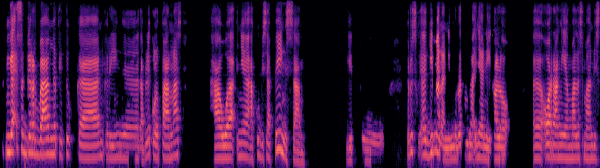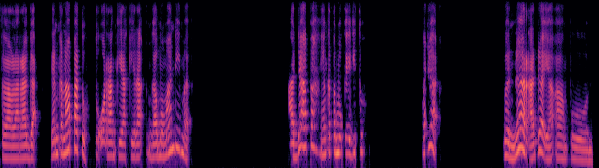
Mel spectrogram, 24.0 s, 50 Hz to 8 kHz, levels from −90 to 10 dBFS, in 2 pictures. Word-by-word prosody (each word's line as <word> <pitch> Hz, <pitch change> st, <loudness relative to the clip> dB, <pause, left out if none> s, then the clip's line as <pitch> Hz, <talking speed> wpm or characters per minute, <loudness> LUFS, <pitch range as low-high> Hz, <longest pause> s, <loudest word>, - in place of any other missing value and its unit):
Nggak 255 Hz, 0 st, +8 dB
seger 245 Hz, -3 st, +3 dB
banget 225 Hz, +1 st, +7 dB
itu 225 Hz, +2 st, -5 dB
kan, 175 Hz, +1 st, +2 dB
keringat, 170 Hz, -1 st, -8 dB
apalagi 190 Hz, +8 st, -5 dB
kalau 175 Hz, -4 st, -2 dB
panas, 180 Hz, +4 st, +3 dB, 0.7 s
hawanya, 170 Hz, +2 st, +2 dB
aku 160 Hz, -, -10 dB
bisa 185 Hz, 0 st, -4 dB
pingsan, 160 Hz, -, 0 dB, 0.9 s
gitu. 150 Hz, 0 st, -12 dB, 0.8 s
Terus, 255 Hz, -1 st, -3 dB
eee, 215 Hz, +1 st, -1 dB
gimana 250 Hz, -8 st, +6 dB
nih 150 Hz, -, -2 dB
menurut 165 Hz, +3 st, -2 dB
Mbaknya 180 Hz, 0 st, -2 dB
nih, 150 Hz, -1 st, -3 dB
kalau, 160 Hz, -1 st, +2 dB, 0.6 s
eee, 170 Hz, 0 st, -2 dB
orang 185 Hz, -2 st, +5 dB
yang 170 Hz, -1 st, -3 dB
males 170 Hz, 0 st, -2 dB
mandi 165 Hz, +1 st, -3 dB
setelah 170 Hz, 0 st, -2 dB
olahraga? 170 Hz, +1 st, 0 dB, 0.3 s
Dan 205 Hz, +3 st, -3 dB
kenapa 285 Hz, +5 st, +4 dB
tuh, -, -, -6 dB
tuh -, -, -9 dB
orang 195 Hz, -1 st, +1 dB
kira-kira 185 Hz, -1 st, -3 dB
nggak 185 Hz, +1 st, -4 dB
mau 185 Hz, -1 st, -5 dB
mandi, 295 Hz, +6 st, -1 dB
Mbak? 245 Hz, +10 st, -6 dB, 1.9 s
Ada 320 Hz, -, +1 dB
apa 335 Hz, 0 st, -3 dB
yang 220 Hz, +2 st, -6 dB
ketemu 245 Hz, 0 st, 0 dB
kayak 230 Hz, -2 st, -3 dB
gitu? 260 Hz, -1 st, -12 dB, 1.2 s
Ada? 330 Hz, +8 st, -4 dB, 1.3 s
Bener? 210 Hz, -, +3 dB
Ada? 170 Hz, +12 st, +2 dB
Ya 165 Hz, -, -3 dB
ampun. 155 Hz, -4 st, -7 dB
185 Hz, 125 wpm, -24 LUFS, 170-230 Hz, 1.9 s, Nggak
